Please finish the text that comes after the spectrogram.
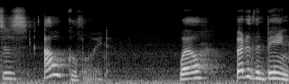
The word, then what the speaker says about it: ALKALOID: and didn't get what it meant so it's pronounced as alkaloid well better than being called The Underachievers alkaloid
